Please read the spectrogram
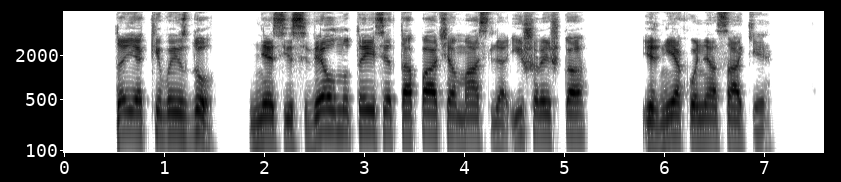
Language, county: Lithuanian, Panevėžys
